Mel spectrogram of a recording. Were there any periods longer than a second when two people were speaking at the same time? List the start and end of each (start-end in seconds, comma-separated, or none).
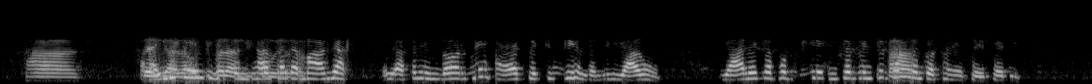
1.5-3.1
